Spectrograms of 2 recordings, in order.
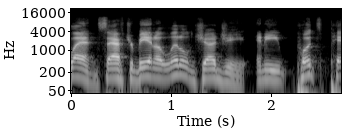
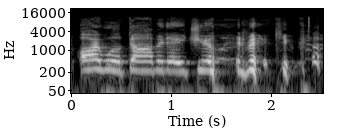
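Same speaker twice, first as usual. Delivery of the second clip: higher, laughing mock menace; inner tyrant; 9 semitones higher than usual. Inner voice toward his son, laughing mock menace. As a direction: ham up a villain inside your head. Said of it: "on the inside, you're like".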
